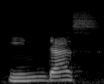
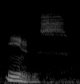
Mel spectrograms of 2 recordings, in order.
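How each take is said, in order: First: It is said as two separate words. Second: It is said merged into one word. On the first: "هم میتونیم بگیم این دس" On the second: "ادغام"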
